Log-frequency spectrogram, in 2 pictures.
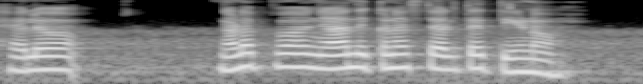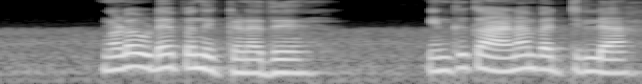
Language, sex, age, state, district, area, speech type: Malayalam, female, 18-30, Kerala, Malappuram, rural, spontaneous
